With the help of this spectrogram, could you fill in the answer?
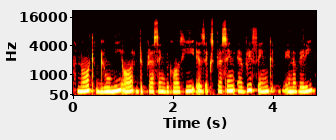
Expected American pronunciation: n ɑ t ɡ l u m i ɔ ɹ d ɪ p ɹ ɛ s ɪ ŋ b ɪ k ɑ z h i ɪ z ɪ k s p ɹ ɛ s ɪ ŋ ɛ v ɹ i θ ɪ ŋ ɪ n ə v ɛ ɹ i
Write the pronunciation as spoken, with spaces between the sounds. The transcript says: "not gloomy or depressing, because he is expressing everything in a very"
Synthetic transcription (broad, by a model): n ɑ t ɡ l u m i ɔ ɹ d ɪ p ɹ ɛ s ɪ ŋ b ɪ k ɑ z h i ɪ z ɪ k s p ɹ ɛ s ɪ ŋ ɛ v ɹ i t ɪ ŋ ɪ n ə v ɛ ɹ i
